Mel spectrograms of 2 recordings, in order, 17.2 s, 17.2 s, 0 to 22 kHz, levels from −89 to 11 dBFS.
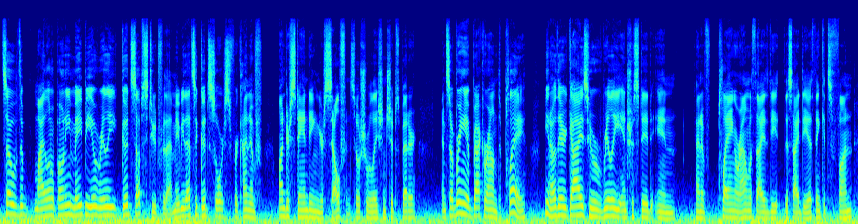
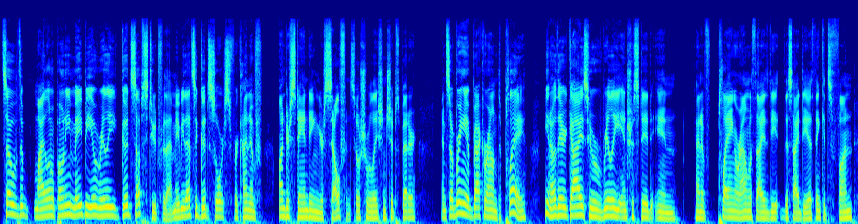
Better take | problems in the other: second | wind noise on the microphone; occasional gusts; 25 dB below the speech

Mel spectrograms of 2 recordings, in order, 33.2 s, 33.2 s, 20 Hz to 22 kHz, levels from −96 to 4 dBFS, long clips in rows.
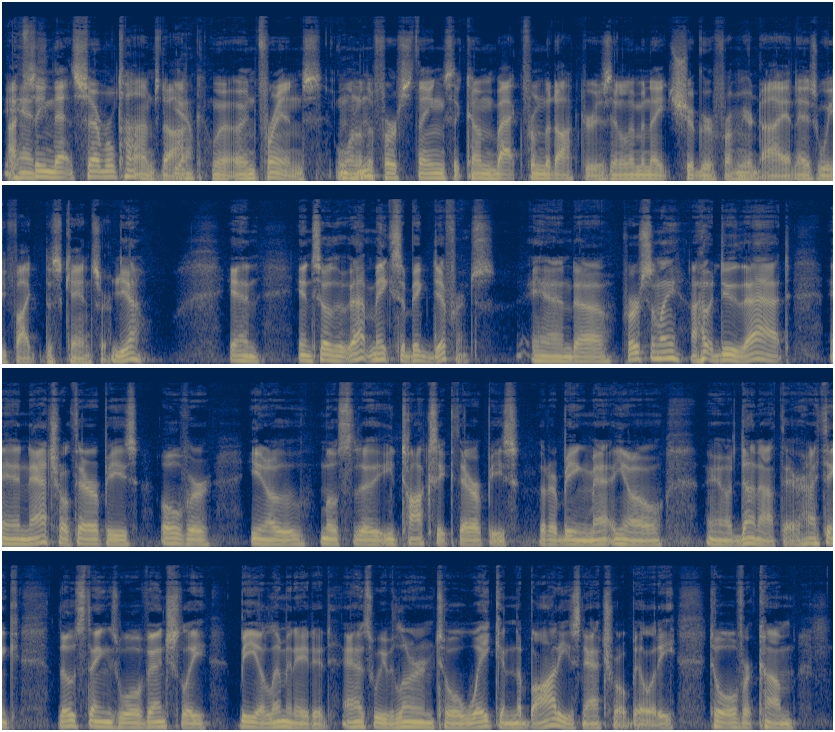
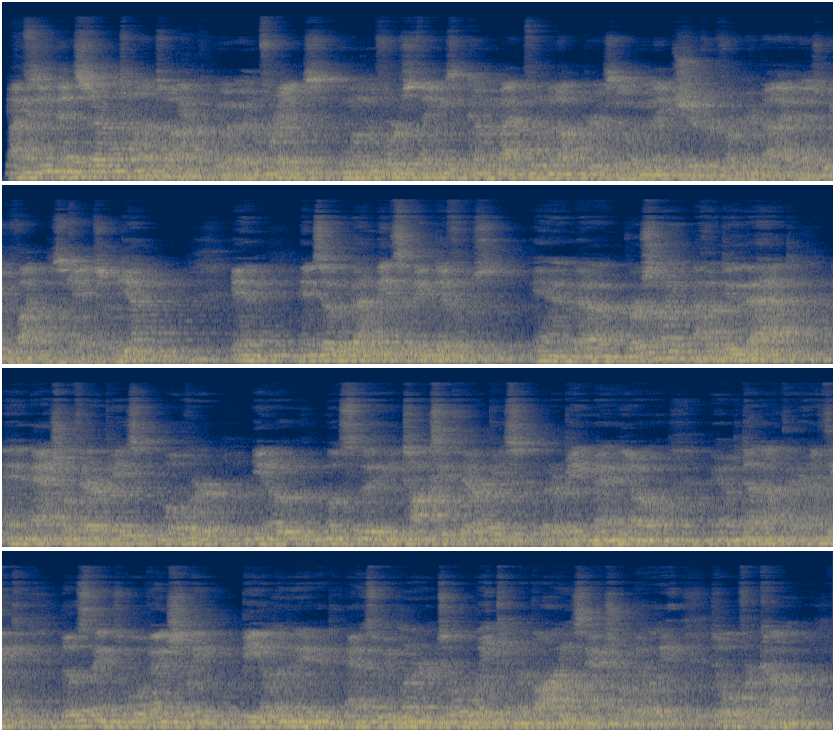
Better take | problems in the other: first | off-mic speech; far // room echo; strong; dies away in 3 s

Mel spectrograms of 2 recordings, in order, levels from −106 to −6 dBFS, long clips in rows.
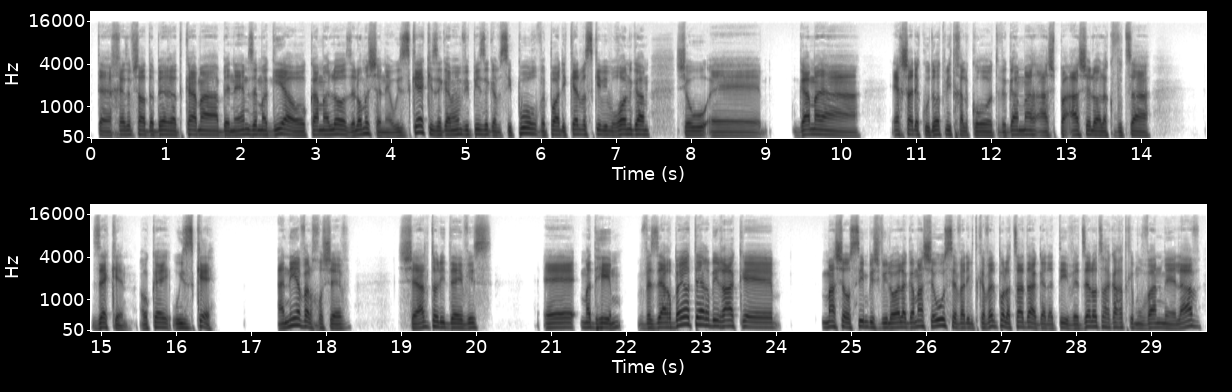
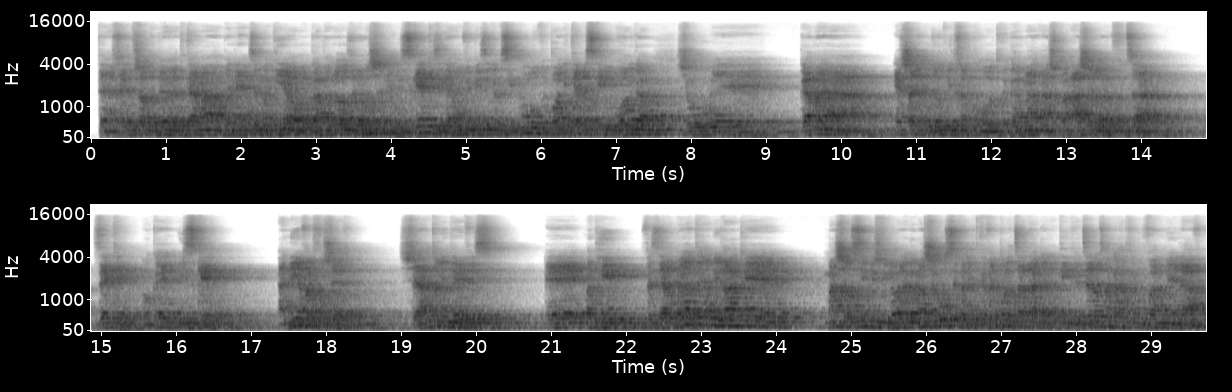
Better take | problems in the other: first | off-mic speech; far // room echo; strong; dies away in 2 s

